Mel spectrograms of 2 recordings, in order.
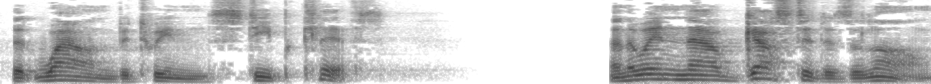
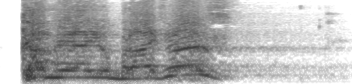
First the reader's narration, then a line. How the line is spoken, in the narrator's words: was shouting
